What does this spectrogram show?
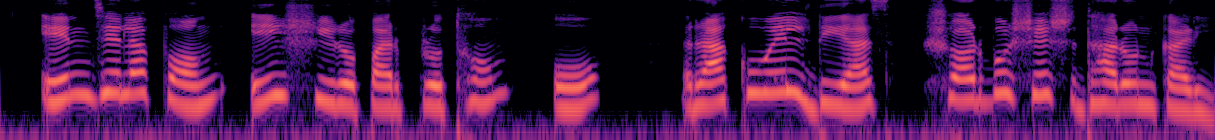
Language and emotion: Bengali, neutral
